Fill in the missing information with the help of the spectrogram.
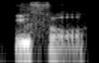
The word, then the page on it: youthful: British English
